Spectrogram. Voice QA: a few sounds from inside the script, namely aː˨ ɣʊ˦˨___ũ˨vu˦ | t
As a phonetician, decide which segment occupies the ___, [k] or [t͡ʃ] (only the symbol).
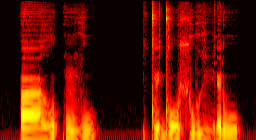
k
